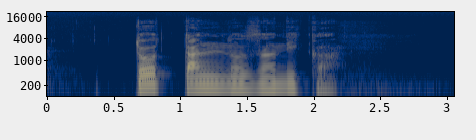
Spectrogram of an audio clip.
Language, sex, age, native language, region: Slovenian, male, 60+, Slovenian, Drava region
